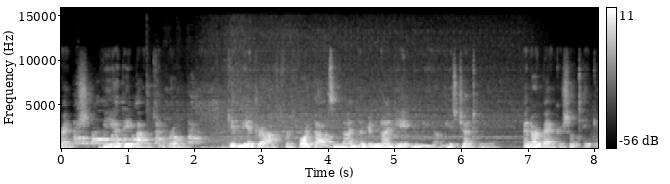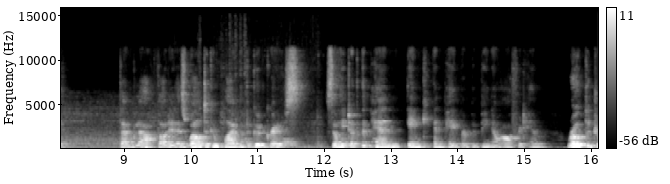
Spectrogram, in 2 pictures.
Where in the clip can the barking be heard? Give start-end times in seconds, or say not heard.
0.1-2.4, 10.6-12.9.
